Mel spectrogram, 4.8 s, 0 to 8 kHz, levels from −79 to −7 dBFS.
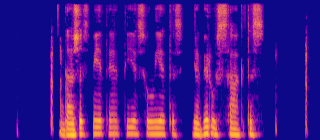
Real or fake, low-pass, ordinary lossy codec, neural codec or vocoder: fake; 7.2 kHz; MP3, 48 kbps; vocoder, 44.1 kHz, 128 mel bands every 256 samples, BigVGAN v2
